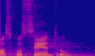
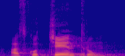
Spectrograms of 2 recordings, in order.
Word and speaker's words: Ascocentrum: Então, a letra C, antes da vogal E e I, tem o som de TCH. Então, o que a gente conhece como ascocentrum, ascocentrum.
